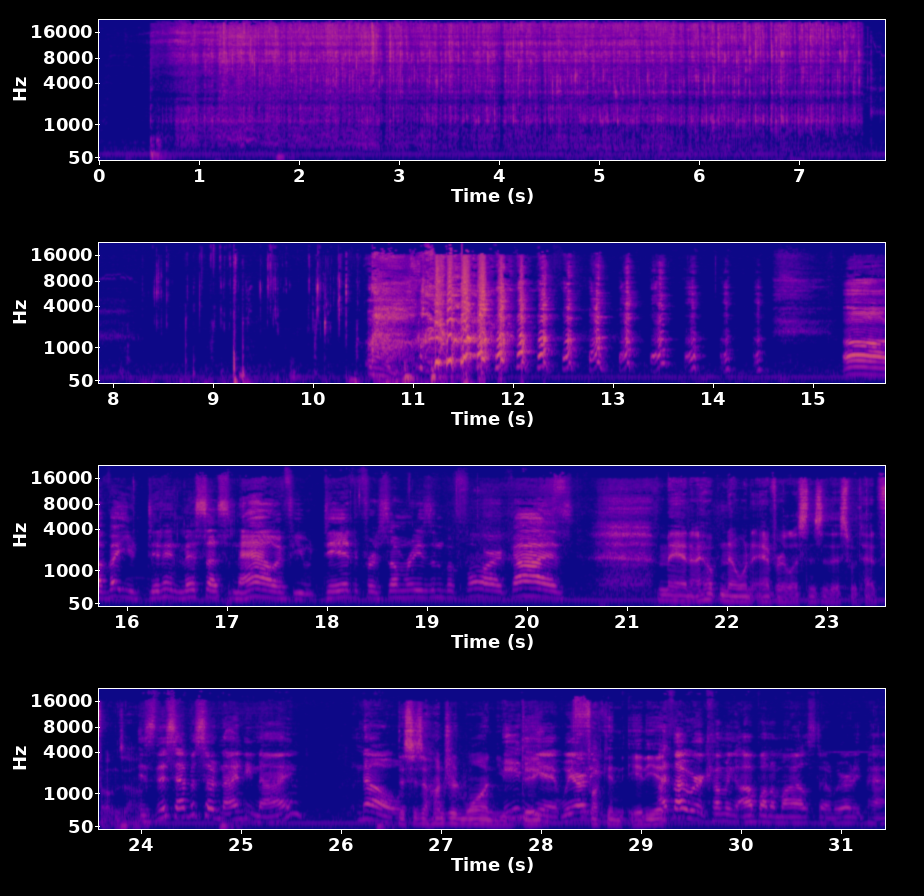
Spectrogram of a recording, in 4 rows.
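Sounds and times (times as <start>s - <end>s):
person slurping hot coffee: 0.0s - 11.1s
rhythmic breathy laughter: 10.5s - 13.9s
speech: 16.2s - 31.4s.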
